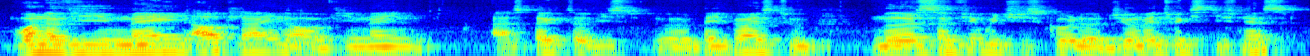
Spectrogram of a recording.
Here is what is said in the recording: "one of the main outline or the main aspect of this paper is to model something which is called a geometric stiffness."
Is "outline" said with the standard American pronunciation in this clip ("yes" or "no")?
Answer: yes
